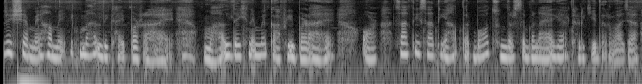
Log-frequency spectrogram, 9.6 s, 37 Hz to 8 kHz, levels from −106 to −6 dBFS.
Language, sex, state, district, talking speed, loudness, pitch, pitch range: Hindi, female, Rajasthan, Nagaur, 180 wpm, -39 LUFS, 215 Hz, 195-235 Hz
